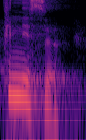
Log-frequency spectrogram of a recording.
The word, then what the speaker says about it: fitness: 현 세대의, 앞에서 번역해, 현 세대의 피트니스는 건강, 우리 휘트니스라고 하는데 개망이죠. 발음 개망입니다. 피트니스.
